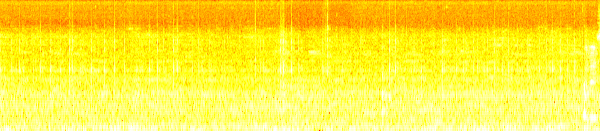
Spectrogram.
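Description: Steady low rumble of a car on the move, heard from inside the car: road and engine noise.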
